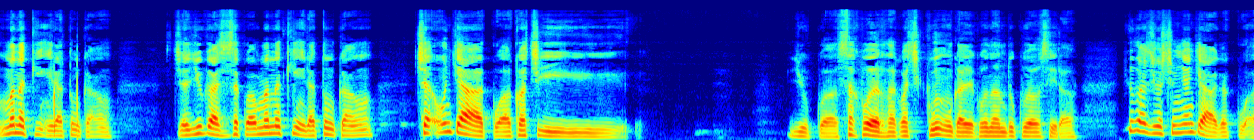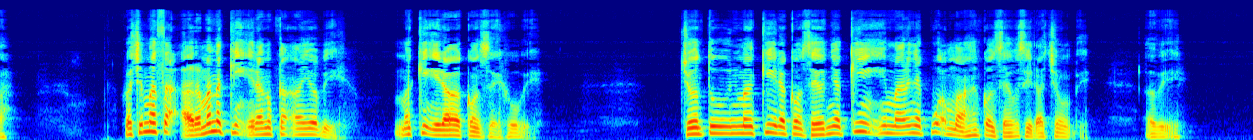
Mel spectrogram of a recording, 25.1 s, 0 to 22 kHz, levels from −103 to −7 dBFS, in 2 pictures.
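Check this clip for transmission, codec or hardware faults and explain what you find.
Two kinds of fault are present: a re-encoded low-bitrate file throughout, and loud pops at two points.

Throughout, this is likely low-bitrate audio saved at a high bitrate. Nothing exists above 16.3 kHz, and the first encoding's compression artefacts persist despite the large file size.

From 0.54 to 0.79 s, two loud pops sit about 15 dB above the speech, likely voltage spikes from a plug, switch or static. At 16.63 s, one pop peaks about 10 dB above. The speech continues underneath both.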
